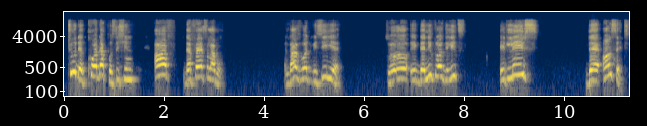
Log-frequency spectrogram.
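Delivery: usual speaking voice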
